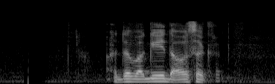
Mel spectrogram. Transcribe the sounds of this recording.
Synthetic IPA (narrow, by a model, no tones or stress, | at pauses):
ɐd̪əʋaɡeːd̪aʋəsəkʰə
